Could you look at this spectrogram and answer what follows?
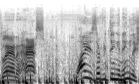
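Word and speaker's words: Lannahechee: it runs right near here yeah but it's pronounced lanahassee why is everything in English said differently than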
